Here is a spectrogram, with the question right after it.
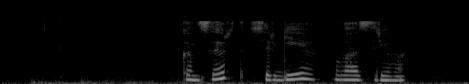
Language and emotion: Russian, neutral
